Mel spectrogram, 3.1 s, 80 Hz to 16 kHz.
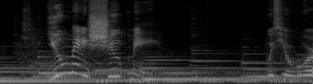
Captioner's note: woman 4 speaking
